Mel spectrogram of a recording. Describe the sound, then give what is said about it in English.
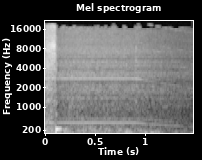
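A vacuum cleaner runs in a steady, continuous whirring drone with a faint motor whine, loud, lasting about a second and a half with no one talking. “It's like an ocean vacuum cleaner.”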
